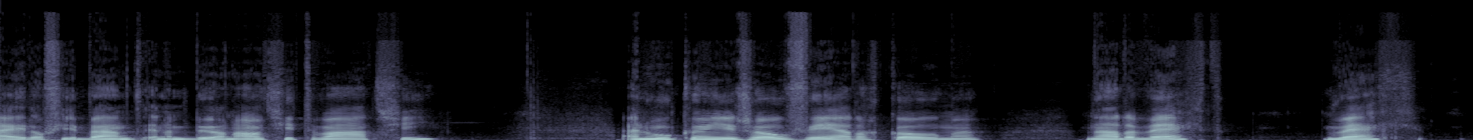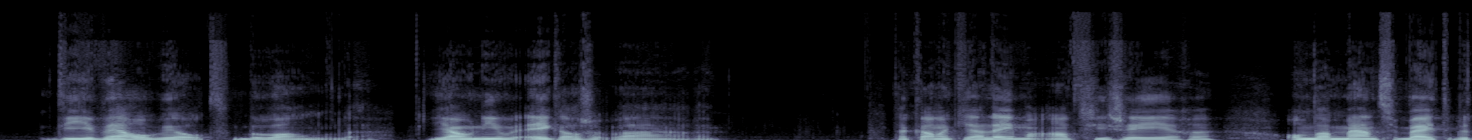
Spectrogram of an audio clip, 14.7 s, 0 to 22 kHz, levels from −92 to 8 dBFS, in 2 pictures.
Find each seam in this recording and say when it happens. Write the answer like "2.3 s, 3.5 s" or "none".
9.3 s, 11.7 s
